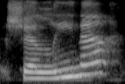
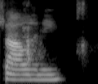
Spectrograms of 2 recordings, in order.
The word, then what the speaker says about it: Shalini: Is this Shalina? Did I say it right, Shalina David? Yeah, it's close, but it's okay. It's a hard name. It's Shalini.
